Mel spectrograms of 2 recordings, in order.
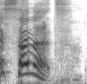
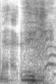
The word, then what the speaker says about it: Cenat: Kai Sanat is Kai. I'm saying his Kai name wrong. Cenat.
